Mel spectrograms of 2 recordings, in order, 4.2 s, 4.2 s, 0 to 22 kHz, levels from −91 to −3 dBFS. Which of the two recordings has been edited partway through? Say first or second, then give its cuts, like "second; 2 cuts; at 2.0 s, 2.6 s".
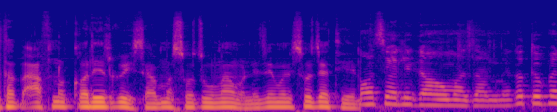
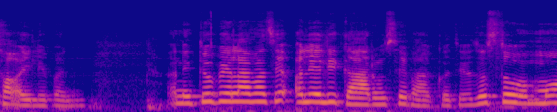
first; 1 cut; at 2.7 s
